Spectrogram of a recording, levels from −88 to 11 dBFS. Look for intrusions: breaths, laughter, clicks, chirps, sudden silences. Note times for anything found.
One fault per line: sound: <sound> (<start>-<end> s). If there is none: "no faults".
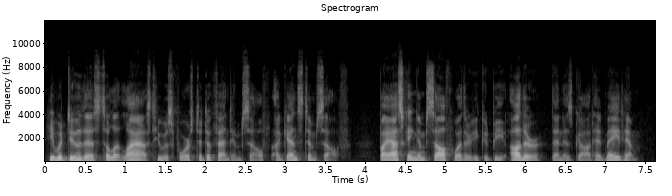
no faults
